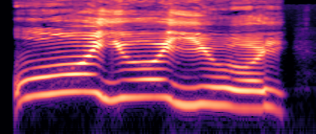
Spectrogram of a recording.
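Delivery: high, drawn-out mocking oy; exaggerated mock dismay; pulling a face. A narrator's reading. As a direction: sneer through a grimace, stretching each sound. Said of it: "скорчил рожу Гаврилов".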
